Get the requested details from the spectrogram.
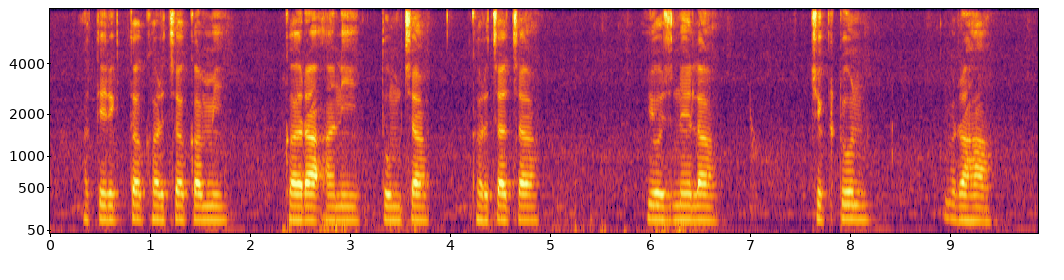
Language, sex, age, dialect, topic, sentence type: Marathi, male, 18-24, Varhadi, banking, statement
